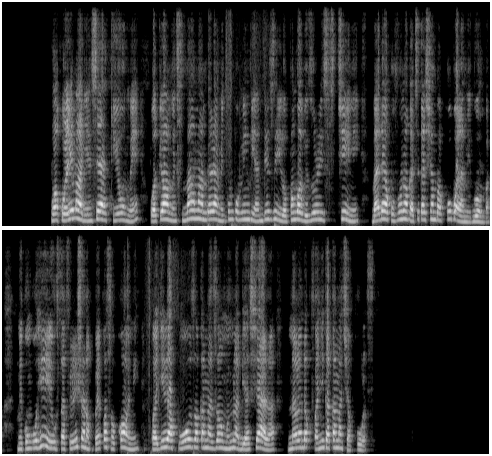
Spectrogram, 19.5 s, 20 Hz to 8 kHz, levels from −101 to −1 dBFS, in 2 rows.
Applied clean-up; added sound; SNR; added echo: neural mask model DeepFilterNet 3.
